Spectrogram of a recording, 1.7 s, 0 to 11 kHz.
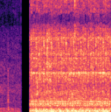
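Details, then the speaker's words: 2014 Mercury 25 hp EFI four-stroke outboard after fixing fuel starvation (it had died in gear) by replacing the fuel pickup lines and draining water from the vapor recovery system: steady, even low hum with no stumbles; smooth, healthy idle. "so here we are with the 20 2014 Mercury 25 EFI this thing is purring like a kitten it has all the fuel at once and it's happy"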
